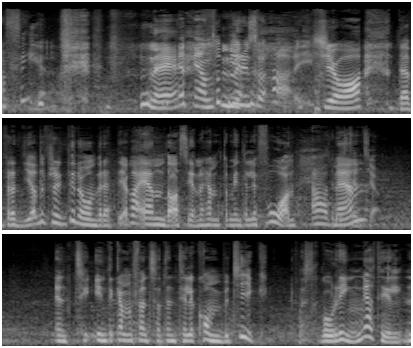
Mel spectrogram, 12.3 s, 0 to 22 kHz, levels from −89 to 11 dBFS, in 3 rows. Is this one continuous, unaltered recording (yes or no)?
no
